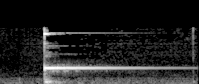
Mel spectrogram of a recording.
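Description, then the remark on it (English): A single bright radio chime rings out once, sounded to mark a good rule, struck sharply and then left to ring with a clear, steady tone that slowly fades over the next second and a half. No voices are heard. “I'll sound one of my radio chimes when I mention a good rule.”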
